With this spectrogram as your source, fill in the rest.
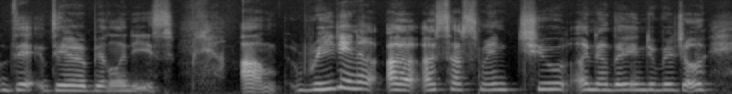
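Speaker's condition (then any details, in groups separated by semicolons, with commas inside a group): Cerebral palsy, mild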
